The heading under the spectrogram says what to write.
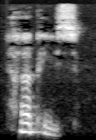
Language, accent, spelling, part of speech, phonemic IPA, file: English, Southern England, herpes, noun, /ˈhɜː(ɹ).piz/, LL-Q1860 (eng)-herpes.wav
- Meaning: A viral infection, caused by Human alphaherpesvirus 1 and Human alphaherpesvirus 2, marked by painful, watery blisters in the skin or in the mucous membranes or on the genitals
